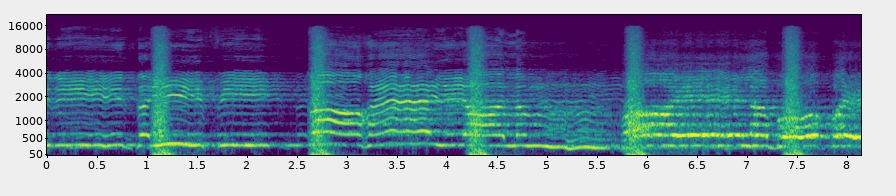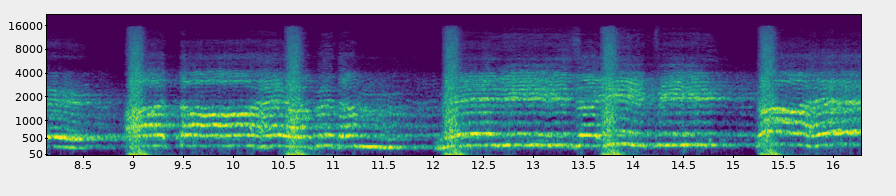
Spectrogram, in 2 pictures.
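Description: Voices chanting a noha lament in unison, punctuated by a sharp chest-beating (matam) slap about every one and a half seconds.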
